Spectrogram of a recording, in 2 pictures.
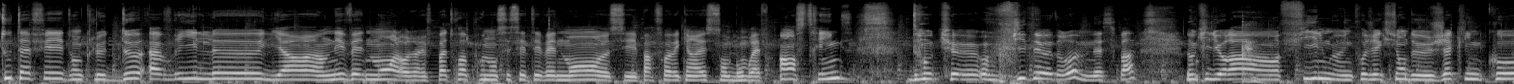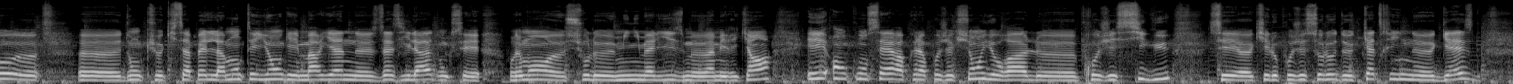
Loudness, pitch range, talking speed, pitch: -19 LUFS, 205-245 Hz, 180 wpm, 220 Hz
